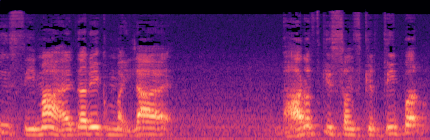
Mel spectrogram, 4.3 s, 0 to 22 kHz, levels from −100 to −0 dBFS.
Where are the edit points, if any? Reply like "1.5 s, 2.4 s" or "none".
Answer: none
